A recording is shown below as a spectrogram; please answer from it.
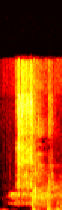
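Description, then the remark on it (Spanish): A single loud sneeze: a sharp, breathy burst that trails into a short voiced exhale, with a faint low hum just before it. “Saludo para ella, para ella. Salud.”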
